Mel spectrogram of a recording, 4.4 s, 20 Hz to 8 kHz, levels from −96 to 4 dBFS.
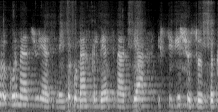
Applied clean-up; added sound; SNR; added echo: neural separator model SepFormer DNS4.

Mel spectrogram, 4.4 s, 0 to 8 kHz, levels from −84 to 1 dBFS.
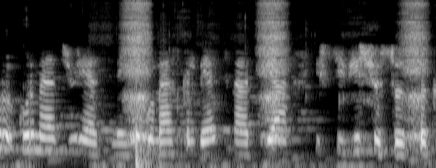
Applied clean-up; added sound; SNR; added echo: classical method WPE with log-MMSE.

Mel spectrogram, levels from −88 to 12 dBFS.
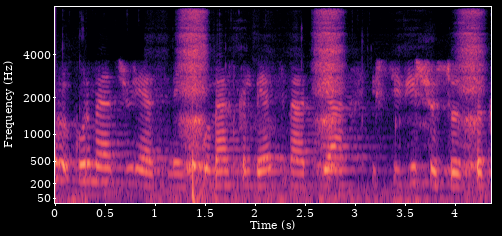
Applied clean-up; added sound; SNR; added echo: none; Respiratory sounds; 5 dB; reverberation time 0.6 s.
